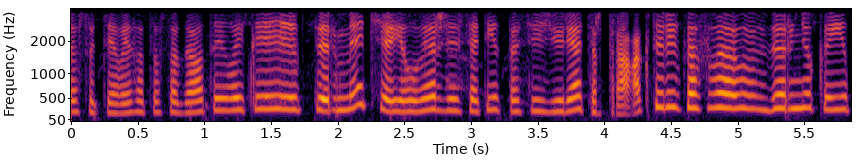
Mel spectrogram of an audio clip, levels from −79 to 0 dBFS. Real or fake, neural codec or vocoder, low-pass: real; none; 3.6 kHz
